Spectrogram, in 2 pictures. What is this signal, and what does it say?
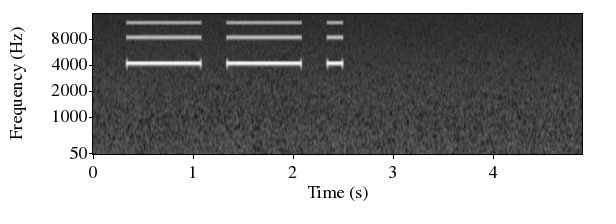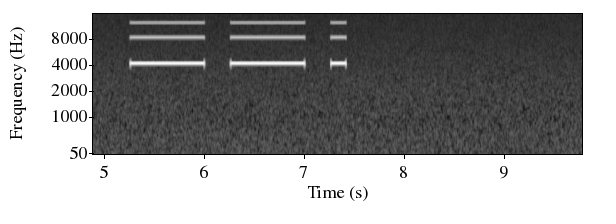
Beep code, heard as a piezo beeper, played twice, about 4150 Hz. 2 long, 1 short.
